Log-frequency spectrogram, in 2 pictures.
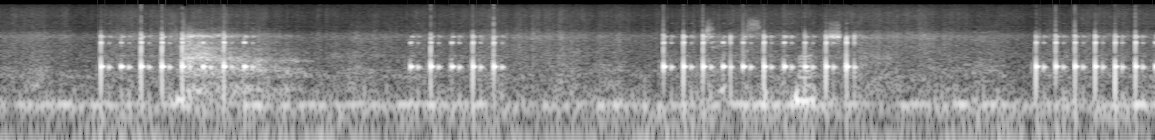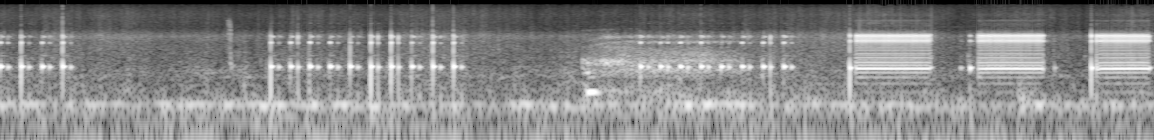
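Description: An operator dialing a telephone: several clusters of rapid clicking pulses separated by short pauses, followed by a few longer steady tone bursts at the end.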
